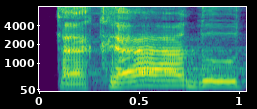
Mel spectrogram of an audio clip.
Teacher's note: الف سے پہلے کاف کے اوپر زبر ہے تو الف مدہ ہوگا، اس کو کھینچ کر پڑھیں گے ایک الف کا برابر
